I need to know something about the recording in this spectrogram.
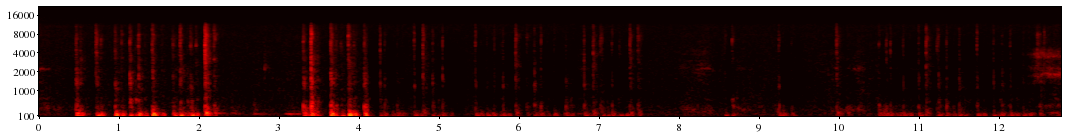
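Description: Typing on a computer keyboard: a quick run of quiet key clicks over the first four seconds, then fainter, sparser clicks.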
